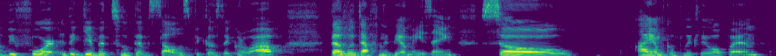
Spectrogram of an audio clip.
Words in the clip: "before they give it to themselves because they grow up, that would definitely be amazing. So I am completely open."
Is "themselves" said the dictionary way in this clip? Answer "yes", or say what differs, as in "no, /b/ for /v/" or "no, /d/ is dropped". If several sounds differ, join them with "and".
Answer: yes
